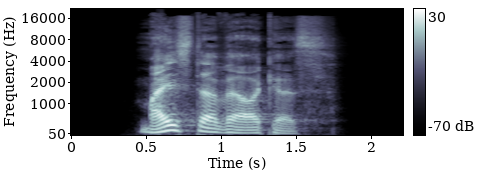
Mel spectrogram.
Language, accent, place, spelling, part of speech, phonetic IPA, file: German, Germany, Berlin, Meisterwerkes, noun, [ˈmaɪ̯stɐˌvɛʁkəs], De-Meisterwerkes.ogg
- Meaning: genitive singular of Meisterwerk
